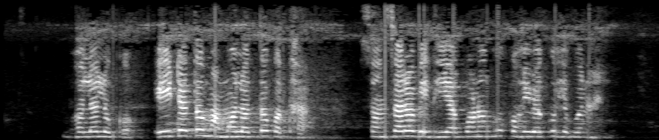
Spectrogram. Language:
Odia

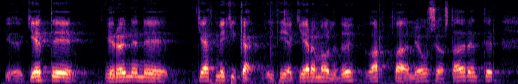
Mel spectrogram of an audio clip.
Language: Icelandic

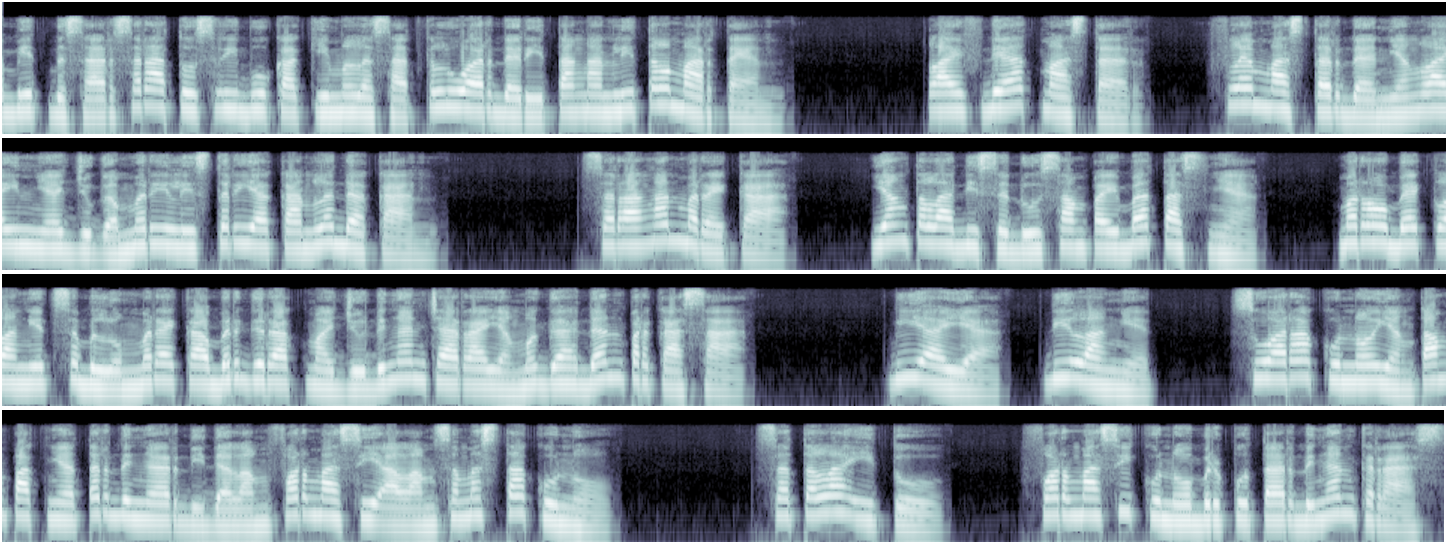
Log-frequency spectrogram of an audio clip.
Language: Indonesian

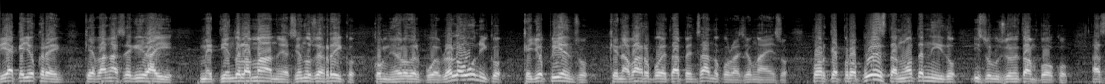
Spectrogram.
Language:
Spanish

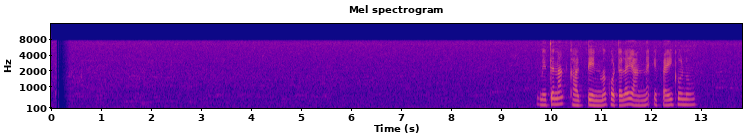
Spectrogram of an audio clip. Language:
Sinhala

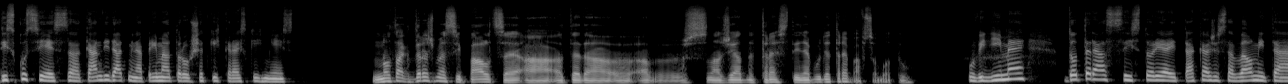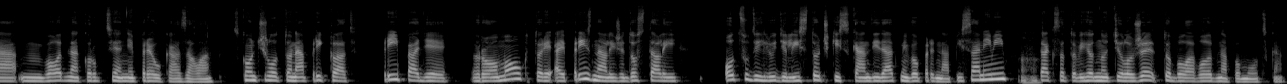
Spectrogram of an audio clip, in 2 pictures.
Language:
Slovak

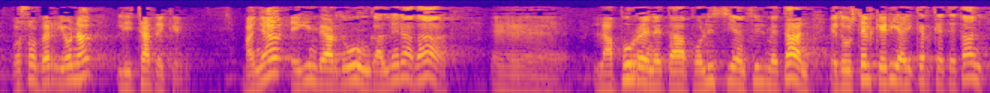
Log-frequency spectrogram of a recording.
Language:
Basque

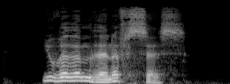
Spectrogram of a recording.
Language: Kabyle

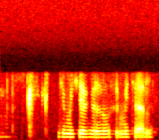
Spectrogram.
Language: Punjabi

